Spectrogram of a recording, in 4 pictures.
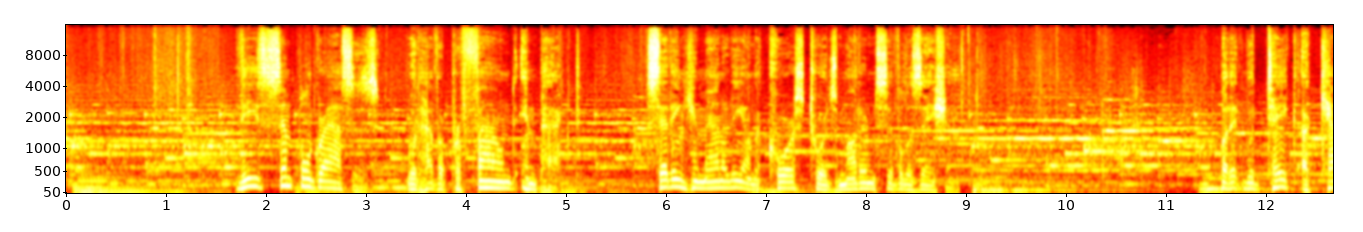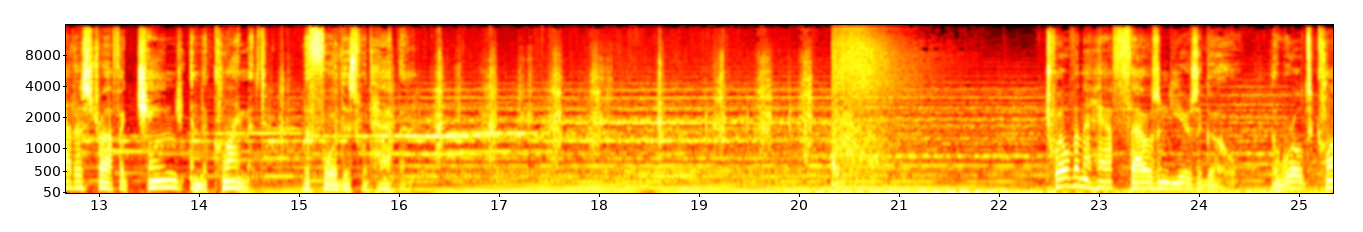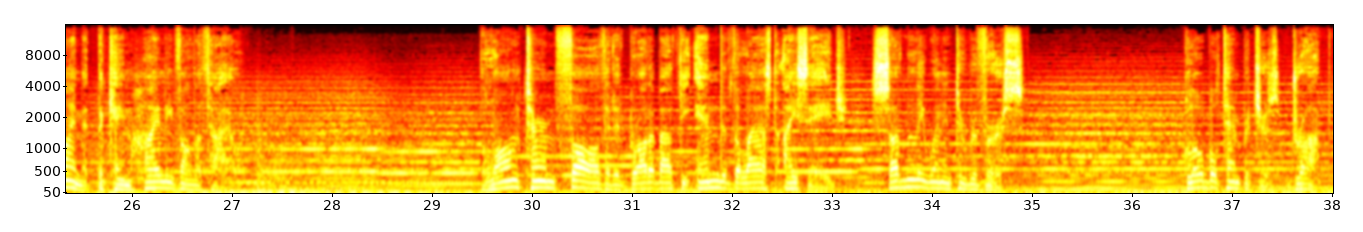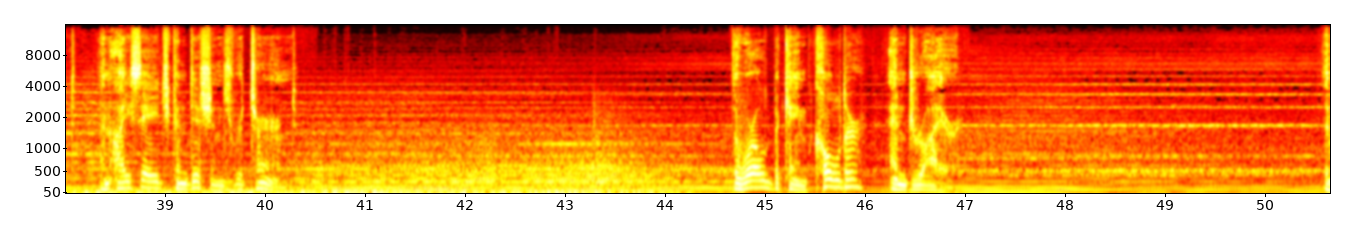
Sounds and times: Music: 0:00.0 - 0:50.6
Speech: 0:01.7 - 0:05.2, 0:05.8 - 0:09.1, 0:11.4 - 0:16.2, 0:22.5 - 0:27.1, 0:29.5 - 0:34.9, 0:36.5 - 0:40.3, 0:44.7 - 0:47.0.

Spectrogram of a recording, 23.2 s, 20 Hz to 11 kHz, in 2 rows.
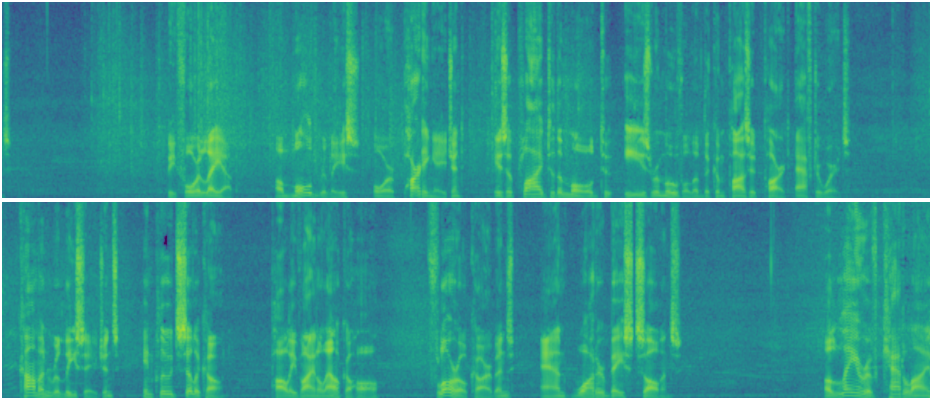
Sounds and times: Speech: 0:02.1 - 0:10.6, 0:11.6 - 0:16.3, 0:17.0 - 0:20.2, 0:21.9 - 0:23.2.

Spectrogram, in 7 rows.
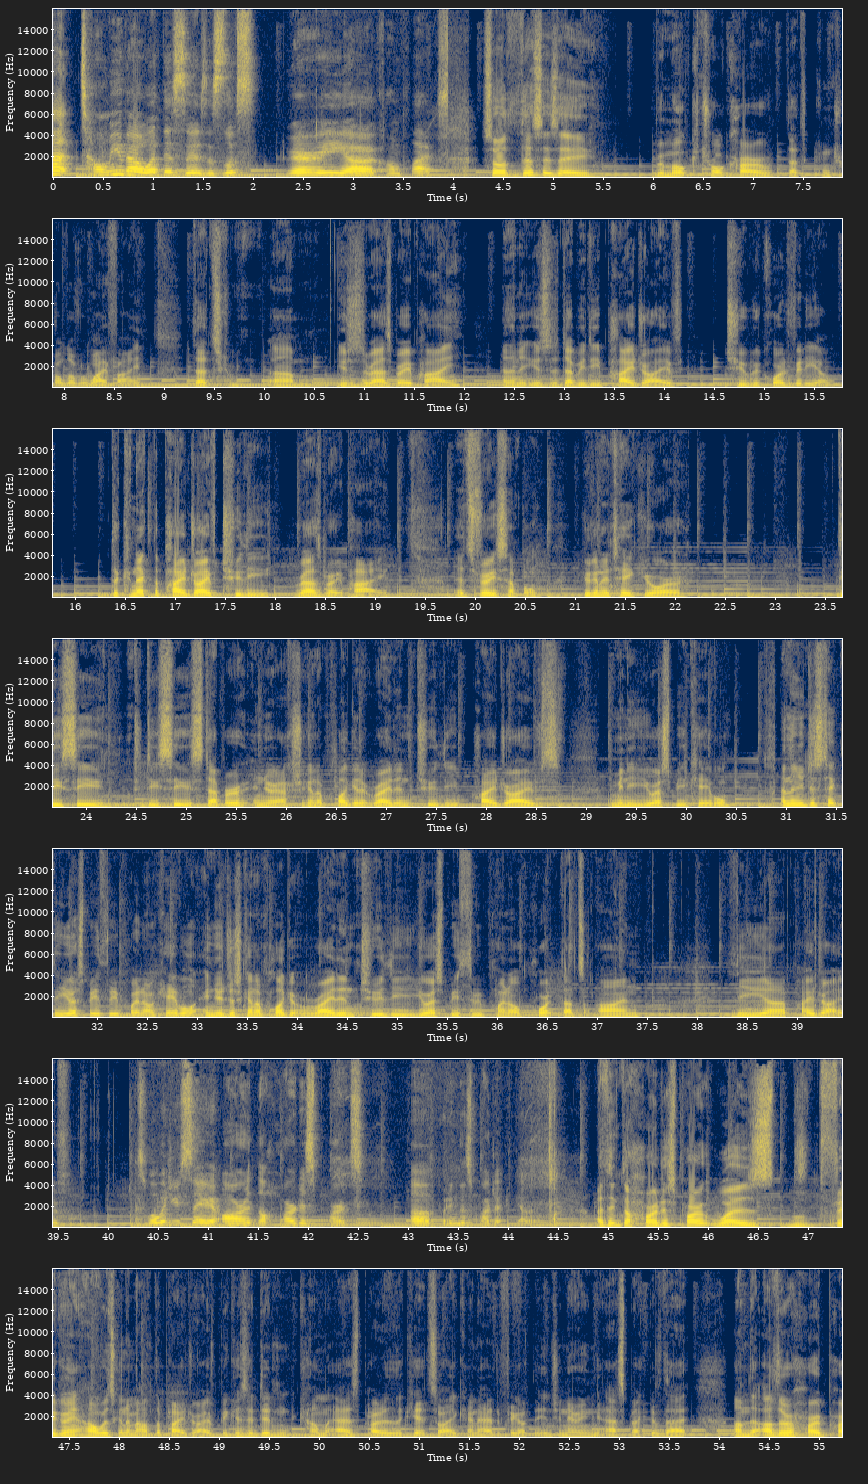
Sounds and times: Music: 0:00.0 - 0:55.2.

